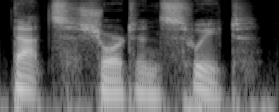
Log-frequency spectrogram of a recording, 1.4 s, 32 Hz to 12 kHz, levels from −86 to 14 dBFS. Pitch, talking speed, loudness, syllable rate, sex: 90 Hz, 170 wpm, -19 LUFS, 3.4 syllables/s, male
